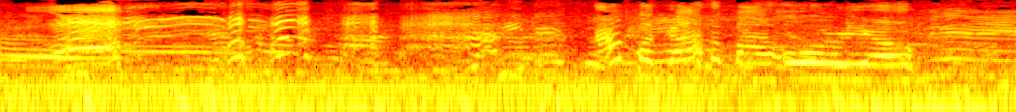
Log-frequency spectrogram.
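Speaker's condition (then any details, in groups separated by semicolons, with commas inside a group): No condition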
